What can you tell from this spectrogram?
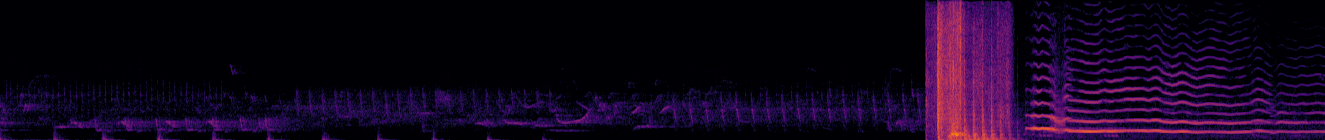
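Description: Faint forest ambience from a film soundtrack: soft ticks about twice a second and faint high bird-like chirps. About seven seconds in comes a sudden loud noise lasting under a second, then a held high string note with vibrato as the musical score comes in.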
